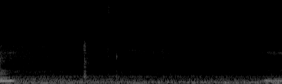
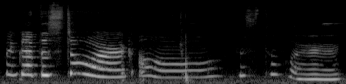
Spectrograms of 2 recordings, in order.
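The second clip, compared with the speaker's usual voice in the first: delighted; 10 semitones higher, much slower than usual. Real, not acted. Delighted at a card.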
